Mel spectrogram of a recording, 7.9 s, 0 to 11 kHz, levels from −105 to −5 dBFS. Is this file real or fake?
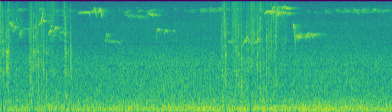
real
